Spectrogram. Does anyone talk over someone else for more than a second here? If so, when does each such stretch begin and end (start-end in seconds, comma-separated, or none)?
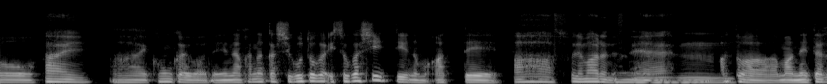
6.1-7.4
